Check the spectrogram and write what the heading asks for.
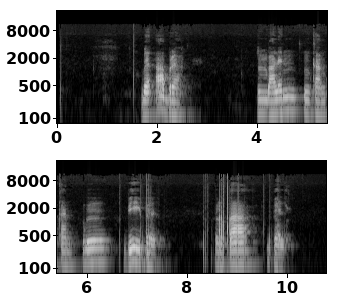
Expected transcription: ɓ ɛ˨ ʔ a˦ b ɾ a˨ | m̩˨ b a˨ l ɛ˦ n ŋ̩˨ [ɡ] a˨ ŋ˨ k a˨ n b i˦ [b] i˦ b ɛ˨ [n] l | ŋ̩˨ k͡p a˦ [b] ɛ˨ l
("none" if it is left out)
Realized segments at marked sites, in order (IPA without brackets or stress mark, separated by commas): k, b, none, b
